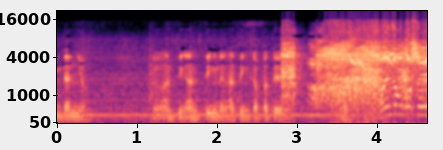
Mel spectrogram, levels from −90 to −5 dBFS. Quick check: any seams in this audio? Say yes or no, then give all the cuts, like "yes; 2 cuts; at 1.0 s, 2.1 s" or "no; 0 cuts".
yes; 1 cut; at 3.2 s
